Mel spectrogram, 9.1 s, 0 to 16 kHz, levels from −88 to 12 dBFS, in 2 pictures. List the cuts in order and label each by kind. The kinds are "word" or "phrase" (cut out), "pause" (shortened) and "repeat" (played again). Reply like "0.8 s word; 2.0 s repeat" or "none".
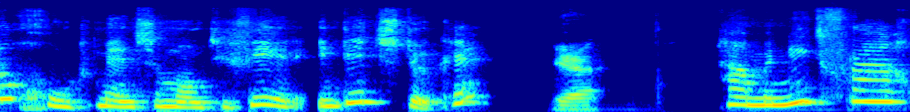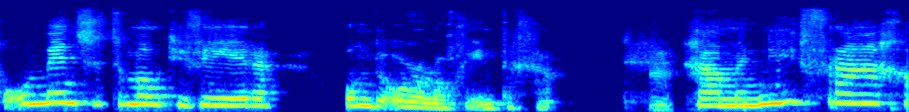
none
